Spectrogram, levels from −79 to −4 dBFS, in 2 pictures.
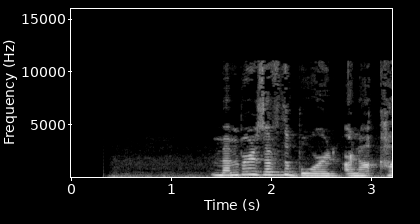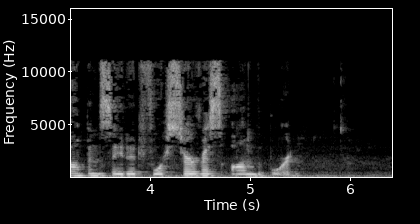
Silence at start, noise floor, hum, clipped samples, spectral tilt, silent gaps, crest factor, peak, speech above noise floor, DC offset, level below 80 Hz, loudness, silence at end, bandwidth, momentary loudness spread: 0.4 s; -50 dBFS; none; under 0.1%; -4 dB/octave; none; 18 dB; -8 dBFS; 26 dB; under 0.1%; -54 dBFS; -23 LUFS; 0.4 s; 11.5 kHz; 9 LU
